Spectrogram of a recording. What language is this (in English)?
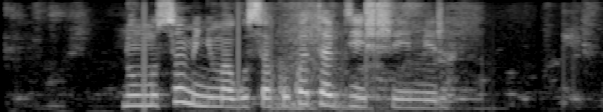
Kinyarwanda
